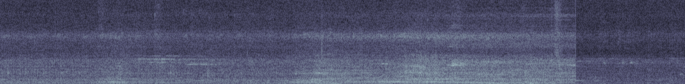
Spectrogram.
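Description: A car engine hums as the car pulls away.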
